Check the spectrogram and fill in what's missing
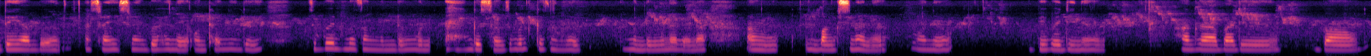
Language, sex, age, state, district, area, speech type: Bodo, female, 18-30, Assam, Baksa, rural, spontaneous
